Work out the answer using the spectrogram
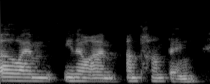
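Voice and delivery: subdued, quiet, halting, low-key voice. Retelling answering an aunt about breastfeeding: imitating own quiet answer. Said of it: "quietly said".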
